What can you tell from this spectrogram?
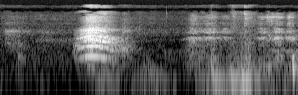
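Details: A baby babbles and laughs indoors in a small room, with a loud burst of voice and then quieter chatter and breathing. No animal sound is heard.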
